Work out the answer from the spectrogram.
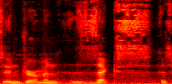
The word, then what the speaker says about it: sechs: followed by an S, that sound is actually like a KS or like an X sound. So for instance, we have the number 6 in German, which is pronounced sechs. So words like sechs or Fuchs.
